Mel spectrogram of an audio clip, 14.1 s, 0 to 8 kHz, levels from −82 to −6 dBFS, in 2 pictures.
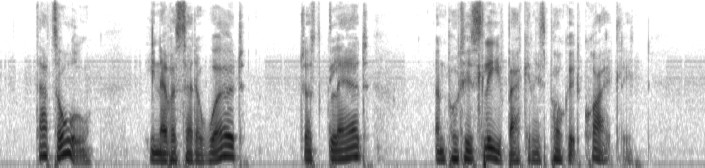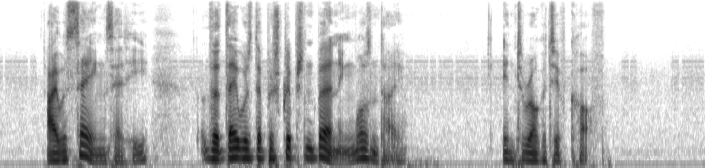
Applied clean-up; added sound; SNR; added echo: none; none; none; none.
